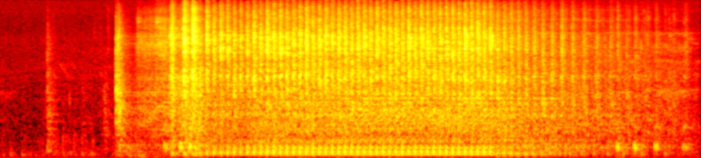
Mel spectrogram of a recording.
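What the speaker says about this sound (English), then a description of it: "Let's see if the engine starts easier now." A Murray lawn tractor engine, freshly valve-adjusted, cranks and catches with a loud rapid chugging rumble, runs steadily for several seconds nearby, then winds down and sputters out.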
